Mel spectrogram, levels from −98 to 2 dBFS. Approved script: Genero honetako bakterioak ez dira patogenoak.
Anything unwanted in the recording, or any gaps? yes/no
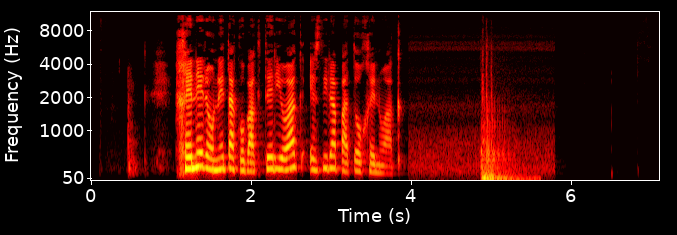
yes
